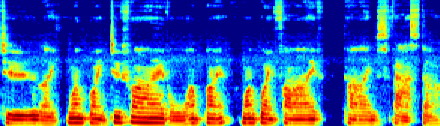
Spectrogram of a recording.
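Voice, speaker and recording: The voice is soft-spoken, with a non-native accent. The pace is very slow. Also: man. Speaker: knitwear designer. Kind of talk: tutorial. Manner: slow and soft-spoken.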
